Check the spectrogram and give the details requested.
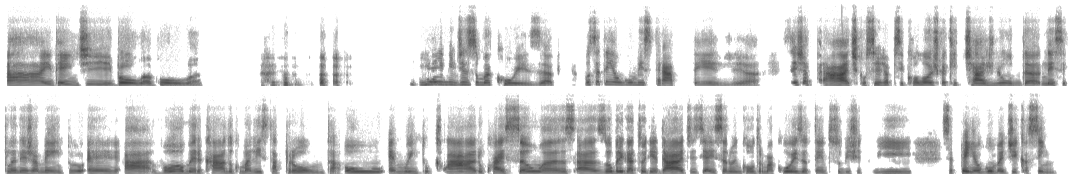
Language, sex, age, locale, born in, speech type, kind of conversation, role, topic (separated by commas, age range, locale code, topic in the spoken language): Portuguese, female, 30-34, pt-BR, Brazil, conversation, podcast, host, Como você planeja as refeições da semana inteira?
